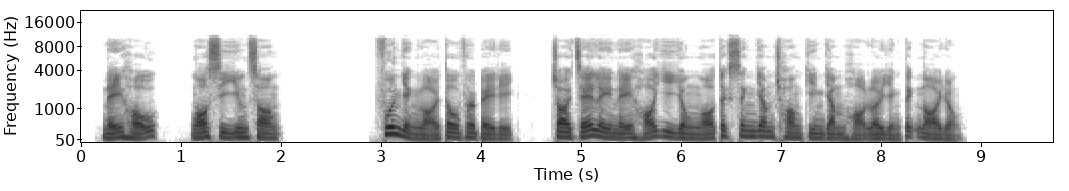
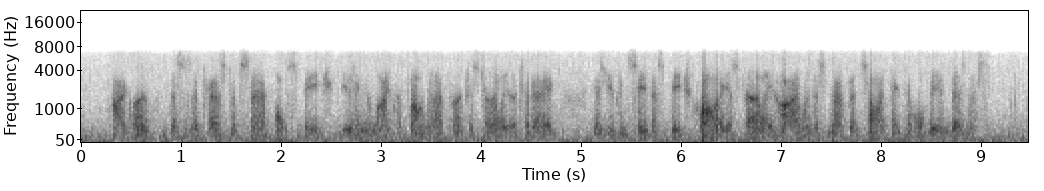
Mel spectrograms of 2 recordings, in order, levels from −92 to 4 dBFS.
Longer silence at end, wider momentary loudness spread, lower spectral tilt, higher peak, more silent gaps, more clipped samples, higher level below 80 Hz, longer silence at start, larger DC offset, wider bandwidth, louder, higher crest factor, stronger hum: first, 0.95 s vs 0 s; second, 6 LU vs 11 LU; about the same, -6 dB/octave vs -6.5 dB/octave; second, -4 dBFS vs 0 dBFS; first, 2.06-2.84 s vs none; neither; about the same, -44 dBFS vs -40 dBFS; first, 0.2 s vs 0 s; neither; first, 11 kHz vs 7.8 kHz; first, -21 LUFS vs -27 LUFS; second, 18 dB vs 26 dB; neither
